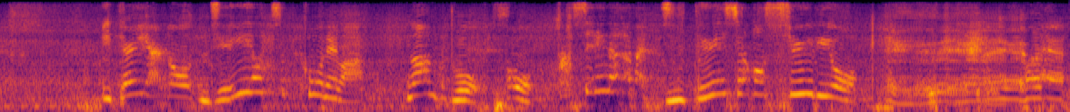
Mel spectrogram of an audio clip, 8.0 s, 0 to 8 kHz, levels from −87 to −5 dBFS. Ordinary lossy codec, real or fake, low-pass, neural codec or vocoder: none; fake; 7.2 kHz; codec, 16 kHz, 0.8 kbps, ZipCodec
